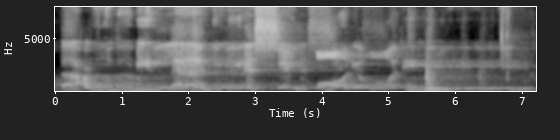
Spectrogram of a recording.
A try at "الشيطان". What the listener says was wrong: সায়ও যাও না, সায়ও না, সাই সিনিয়া জবর জুড়ে সাই, সায়ও না, সায়ু তো না, সাই তো বলেন সাই। আবার জুড়ে সাই তো, সাই তো, সাই তো, সাই তো, সাই তো, সাই তো, সাই তো, সাই তো, সাই তো, সাই তো, তো আরো মোটা সাই তো, রটা পুর হবে। রপুরটাকে সুন্দর করতে হবে।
